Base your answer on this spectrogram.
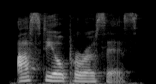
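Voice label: "osteoporosis", medical English, British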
